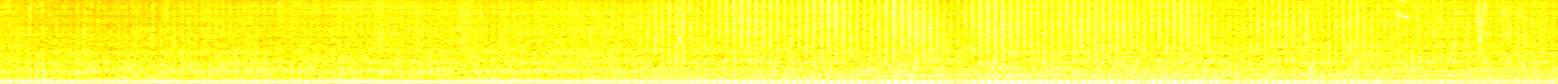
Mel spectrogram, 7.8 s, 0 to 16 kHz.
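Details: Yard Machines 22-inch snow blower after carburetor cleaning (gas left in it at least two years), choke off at full throttle on test run: steady, even drone with no surging, hunting or misses; normal running.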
